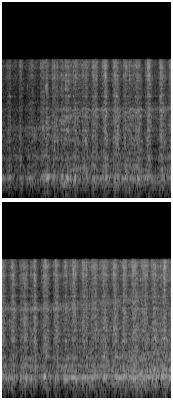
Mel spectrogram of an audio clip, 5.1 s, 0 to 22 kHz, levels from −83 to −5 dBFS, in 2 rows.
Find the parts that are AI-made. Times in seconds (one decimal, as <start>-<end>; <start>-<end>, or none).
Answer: 0.5-1.0; 2.3-3.5; 3.9-5.1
